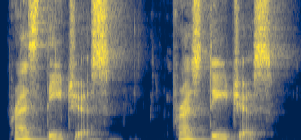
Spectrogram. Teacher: 结尾的时候不许发儿化音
